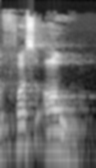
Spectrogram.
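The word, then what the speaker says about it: فاسعوا: So, but the full word will be pronounced as a fas'aw.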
